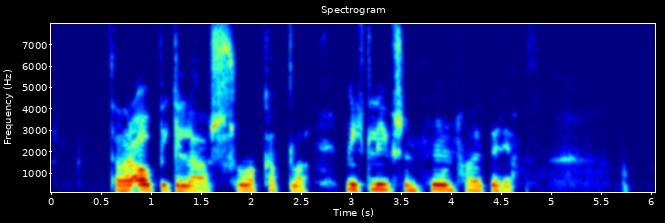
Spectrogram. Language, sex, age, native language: Icelandic, male, 11, Icelandic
